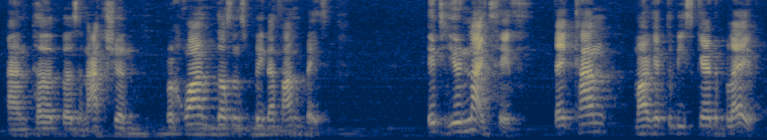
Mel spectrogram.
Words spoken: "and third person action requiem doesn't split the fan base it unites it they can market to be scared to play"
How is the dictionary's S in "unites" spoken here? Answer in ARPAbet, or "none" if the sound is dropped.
none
